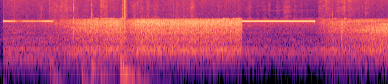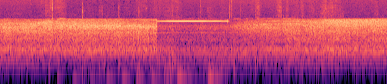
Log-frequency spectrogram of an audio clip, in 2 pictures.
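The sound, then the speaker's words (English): An amateur radio receiver tuning up on top of a net frequency gives steady rushing static, broken three times by a thin, steady whistle tone that cuts out as the hiss returns. “an audio file here as an example of one of the most recent nets, or this net took place within the last month or so. And this is what it sounds like when you're tuning up on top of the net frequency.”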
